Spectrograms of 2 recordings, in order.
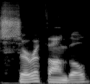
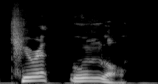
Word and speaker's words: Cirith Ungol: the Rings books many times um we've always pronounced sah fungle the van apparently um according to J.R token the correct pronunciation I don't know if you've ever heard this before it's kirth unle which uh was like I never knew that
